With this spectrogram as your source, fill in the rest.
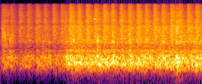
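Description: A steam locomotive chugs close by.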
